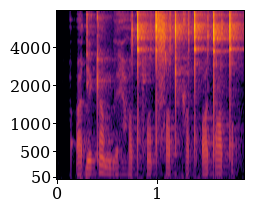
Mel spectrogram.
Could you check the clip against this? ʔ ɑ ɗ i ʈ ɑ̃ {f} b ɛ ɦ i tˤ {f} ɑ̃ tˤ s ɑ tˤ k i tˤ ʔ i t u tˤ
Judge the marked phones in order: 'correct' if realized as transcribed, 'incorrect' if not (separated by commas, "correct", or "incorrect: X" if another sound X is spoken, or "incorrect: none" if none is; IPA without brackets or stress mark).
incorrect: m, correct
